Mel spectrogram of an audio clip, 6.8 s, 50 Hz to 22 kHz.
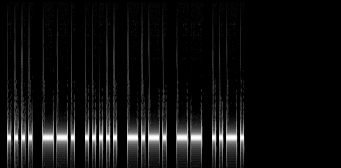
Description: Morse code, heard as a keyed tone, about 17 wpm, 700 Hz. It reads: HG5CMF
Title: DXCC-100 Call Signs - 6 Characters - 17wpm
